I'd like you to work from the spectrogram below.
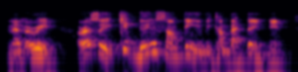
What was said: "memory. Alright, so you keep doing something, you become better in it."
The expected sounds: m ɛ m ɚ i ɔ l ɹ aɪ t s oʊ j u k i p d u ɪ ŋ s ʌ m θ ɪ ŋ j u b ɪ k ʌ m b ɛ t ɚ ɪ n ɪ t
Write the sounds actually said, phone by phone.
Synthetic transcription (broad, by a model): m ɛ m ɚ i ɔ ɹ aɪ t s oʊ j u k i p d u ɪ ŋ s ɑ m t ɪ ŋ j u b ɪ k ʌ m b ɛ t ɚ ɪ n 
